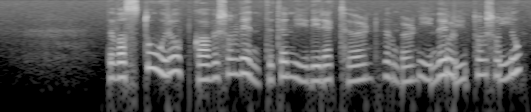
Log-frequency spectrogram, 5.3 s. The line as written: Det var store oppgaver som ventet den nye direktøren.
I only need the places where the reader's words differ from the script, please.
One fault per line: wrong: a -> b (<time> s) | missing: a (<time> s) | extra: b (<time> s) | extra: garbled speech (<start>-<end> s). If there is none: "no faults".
extra: garbled speech (3.8-5.2 s)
